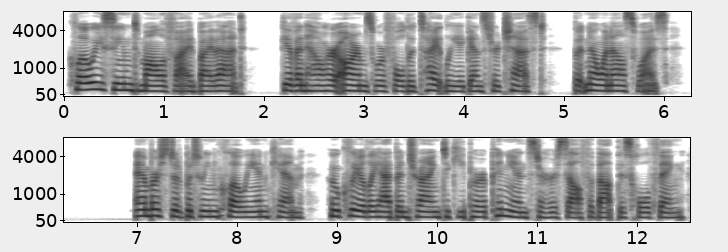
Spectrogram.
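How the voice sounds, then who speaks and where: A woman narrates an audiobook in an even, measured way. The recording is dry and close, with no room sound. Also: medium pitch, dry recording. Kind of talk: scripted narration.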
